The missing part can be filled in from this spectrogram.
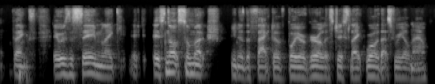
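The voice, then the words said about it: Scottish accent. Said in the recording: “Where's the accent from, man? I, I, feel like I can hear some Scottish in there.”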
